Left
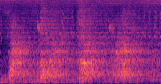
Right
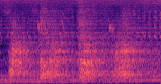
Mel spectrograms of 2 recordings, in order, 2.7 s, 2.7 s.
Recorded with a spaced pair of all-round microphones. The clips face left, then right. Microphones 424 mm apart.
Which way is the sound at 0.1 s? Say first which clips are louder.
Left 1 dB; 45° left (ahead or behind).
